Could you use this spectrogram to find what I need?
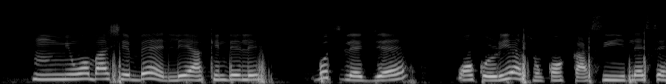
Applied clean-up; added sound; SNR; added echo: none; none; none; none.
